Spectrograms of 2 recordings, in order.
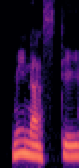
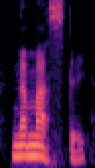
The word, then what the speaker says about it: namaste: But he was going out going, me nasty, me nasty. Oh, sorry, that's the wrong pronunciation, isn't it? Namaste, namaste.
